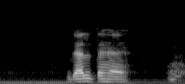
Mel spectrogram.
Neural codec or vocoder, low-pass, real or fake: codec, 16 kHz, 16 kbps, FunCodec, trained on Chinese and English, 50 frames a second; 5.4 kHz; fake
